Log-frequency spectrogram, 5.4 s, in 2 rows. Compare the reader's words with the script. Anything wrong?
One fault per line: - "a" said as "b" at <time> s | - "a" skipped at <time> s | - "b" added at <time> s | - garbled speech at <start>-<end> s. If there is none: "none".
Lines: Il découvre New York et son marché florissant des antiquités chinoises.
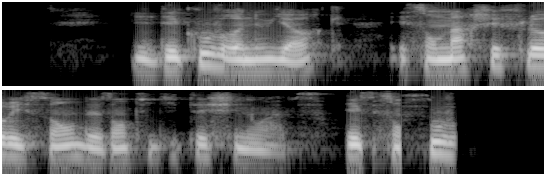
- garbled speech at 4.4-5.0 s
